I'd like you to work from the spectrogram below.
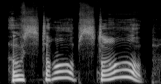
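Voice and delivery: very high, rapturous cry; overwhelmed with delight; ecstatic. A narrator's reading. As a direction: cry out in ecstasies, pitch soaring. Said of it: "cried the Mole in ecstasies".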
